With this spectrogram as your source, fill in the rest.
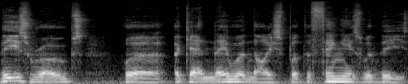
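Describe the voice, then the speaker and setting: At a moderate pace, a man talks with a dark, mellow tone that is somewhat breathy. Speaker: gaming YouTuber. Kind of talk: casual talk to camera.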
